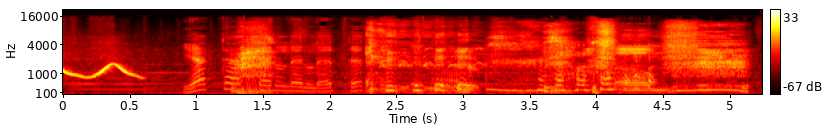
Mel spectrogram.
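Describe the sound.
A brief mouth-whistled slide-whistle tone glides upward and back down, clear, then gives way to several people chuckling and talking over each other.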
